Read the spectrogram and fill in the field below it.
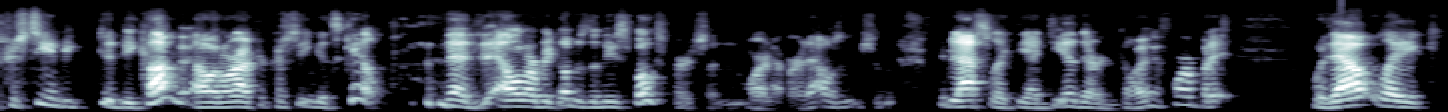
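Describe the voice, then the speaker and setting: A podcast co-host with a mid-range, fairly bright, slightly rough voice thinks out loud during a casual review discussion. The talk hedges and rambles. The audio is dull and lo-fi.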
